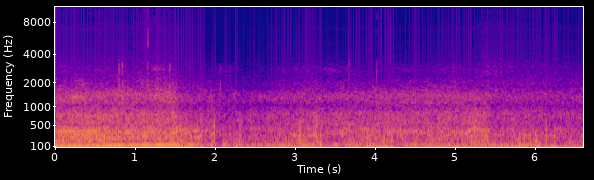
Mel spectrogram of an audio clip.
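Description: Keikyū 2100-series electric train approaching from a distance, a low rumble of wheels on rail. A steady humming drone in several tones stops about a second and a half in, leaving a rougher rumble with wind on the microphone.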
